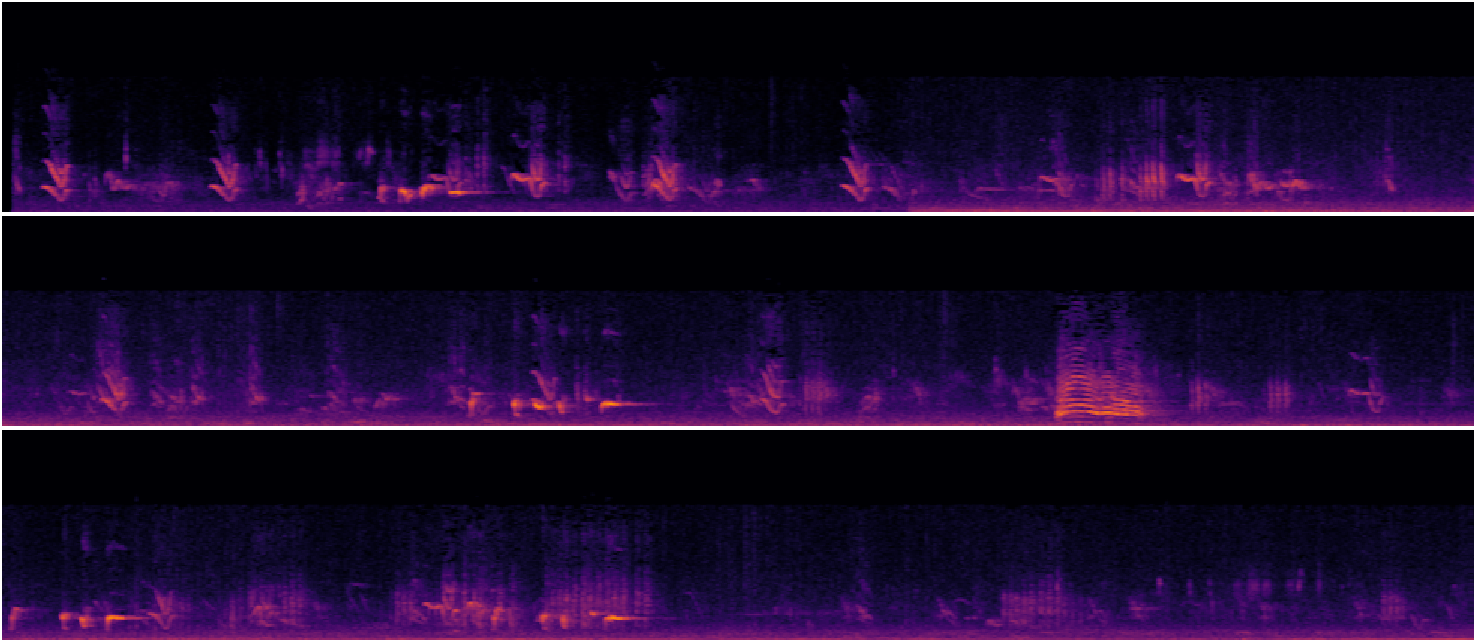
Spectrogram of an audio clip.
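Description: Birds chirping with many short, sharp high calls, and one louder call with several stacked, wavering notes about halfway through. A low steady hum sits underneath from about six seconds in.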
